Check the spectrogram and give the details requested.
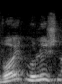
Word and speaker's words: Voidemolition: Doch, also es wird Voidmolition ausgesprochen.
